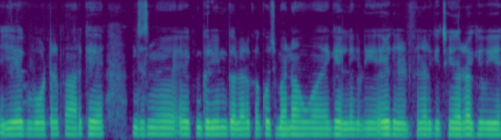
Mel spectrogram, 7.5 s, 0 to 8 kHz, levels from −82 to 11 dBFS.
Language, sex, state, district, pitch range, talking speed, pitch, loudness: Hindi, male, Uttar Pradesh, Deoria, 130-135 Hz, 200 wpm, 130 Hz, -20 LUFS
